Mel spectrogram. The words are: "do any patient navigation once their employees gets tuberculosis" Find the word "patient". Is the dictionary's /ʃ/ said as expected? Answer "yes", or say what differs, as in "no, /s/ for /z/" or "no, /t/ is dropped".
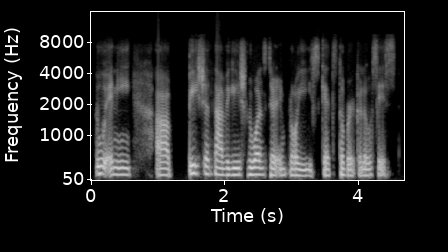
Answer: yes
